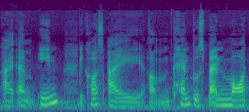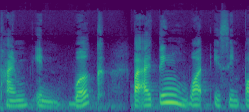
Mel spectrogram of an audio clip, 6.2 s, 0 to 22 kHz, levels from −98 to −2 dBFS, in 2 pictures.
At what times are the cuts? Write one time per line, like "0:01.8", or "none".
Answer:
0:01.0
0:04.6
